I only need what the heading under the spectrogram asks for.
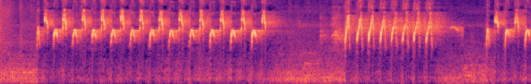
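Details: Bar-winged prinia song used as lure and training recording: long runs of quick, evenly repeated high chip notes, about four per second, broken by a short pause, with soft background noise.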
